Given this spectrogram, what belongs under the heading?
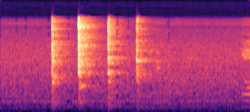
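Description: A utensil stirring sauce and leftover meatloaf juices together in an Instant Pot for Italian meatloaf: four sharp metallic scrapes and clinks in an even rhythm, close and fairly loud, with no talk.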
